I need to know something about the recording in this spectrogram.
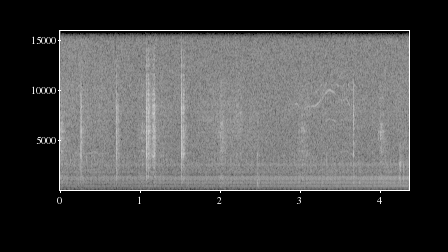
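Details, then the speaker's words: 1961 General Electric T-100A AM tube radio (AA5) on a variac at about 60 volts, volume fully down, before capacitor replacement: steady buzzy mains hum with stray clicks; dried-out ripple filter capacitors, to be replaced with new electrolytics. "Starting to hear hum. Bad filter caps for sure."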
